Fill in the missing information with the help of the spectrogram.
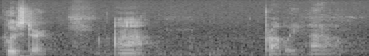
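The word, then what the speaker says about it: Gloucester: joins us from see now that looks like it's a glossestershire but how much you want to bet it's pronounced like gluester ah probably i don't know glooster sure like wish this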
